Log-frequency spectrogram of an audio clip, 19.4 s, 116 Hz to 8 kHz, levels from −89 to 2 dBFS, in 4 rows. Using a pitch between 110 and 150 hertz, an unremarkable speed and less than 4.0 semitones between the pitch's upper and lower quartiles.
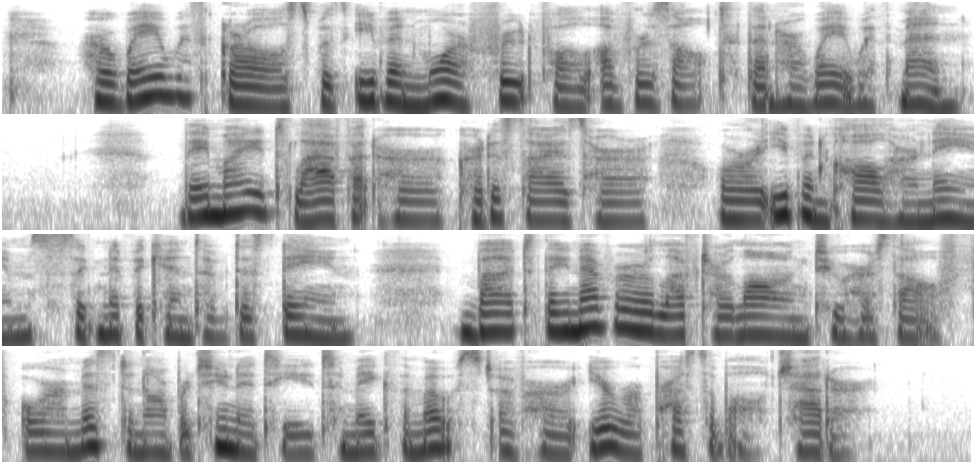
No: medium, 180 Hz; average, 155 wpm; average, 2.7 semitones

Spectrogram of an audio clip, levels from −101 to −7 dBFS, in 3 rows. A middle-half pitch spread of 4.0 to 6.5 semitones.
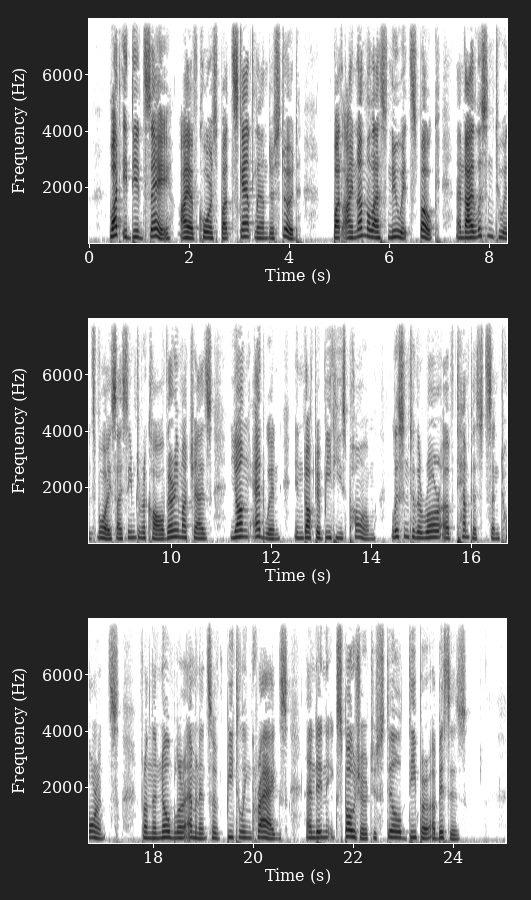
No: average, 3.3 semitones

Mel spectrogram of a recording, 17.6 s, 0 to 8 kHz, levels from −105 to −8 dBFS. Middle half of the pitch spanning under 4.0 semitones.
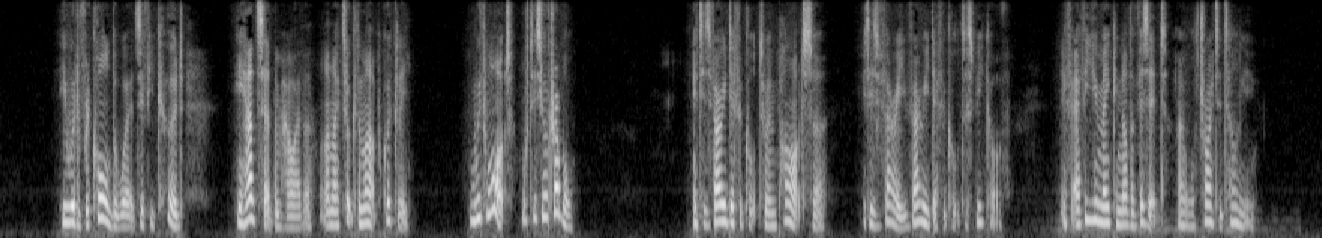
No: average, 4.6 semitones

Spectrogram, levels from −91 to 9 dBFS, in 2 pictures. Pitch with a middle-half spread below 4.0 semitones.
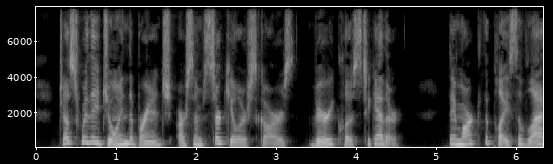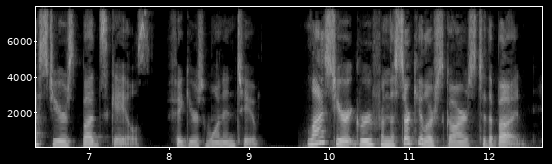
No: average, 4.6 semitones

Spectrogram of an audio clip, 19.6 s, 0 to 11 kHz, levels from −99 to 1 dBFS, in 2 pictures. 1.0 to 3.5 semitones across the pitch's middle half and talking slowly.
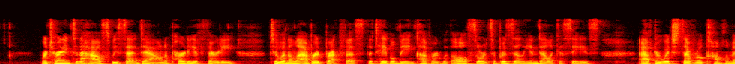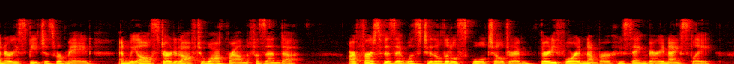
No: narrow, 2.6 semitones; average, 180 wpm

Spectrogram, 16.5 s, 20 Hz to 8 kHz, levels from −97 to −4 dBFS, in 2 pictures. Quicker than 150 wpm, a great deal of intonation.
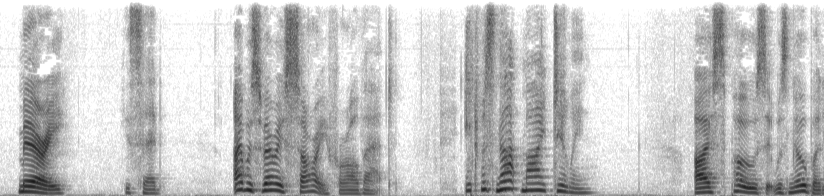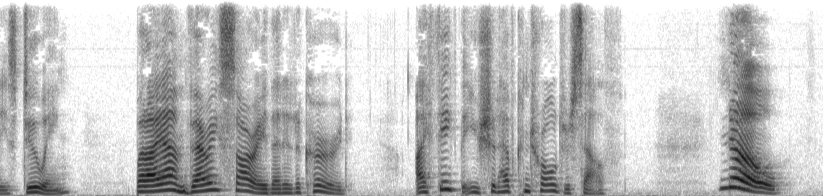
No: average, 140 wpm; wide, 7.4 semitones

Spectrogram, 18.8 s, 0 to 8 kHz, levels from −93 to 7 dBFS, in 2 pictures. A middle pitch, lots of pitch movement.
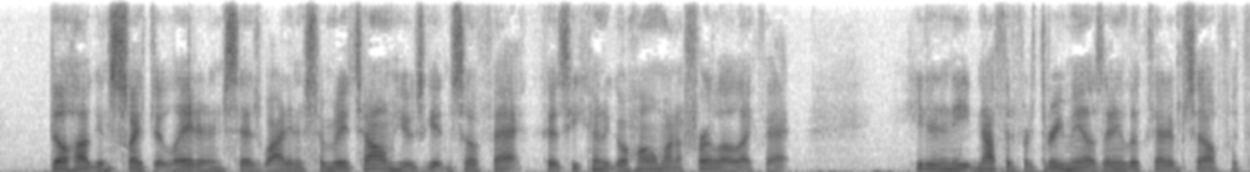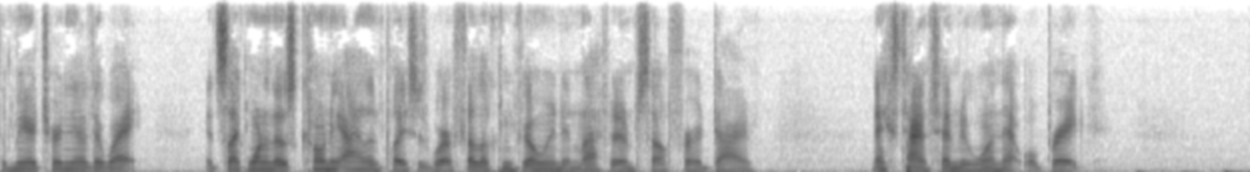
No: medium, 150 Hz; average, 2.7 semitones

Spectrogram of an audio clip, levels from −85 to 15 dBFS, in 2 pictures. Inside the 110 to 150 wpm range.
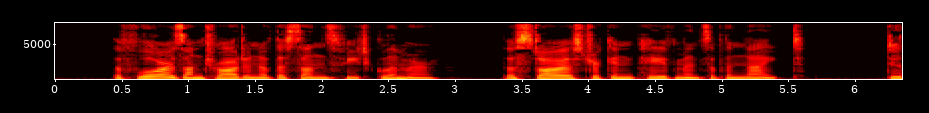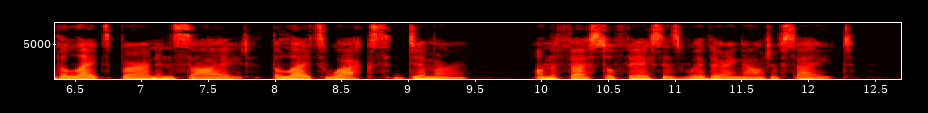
Yes: average, 145 wpm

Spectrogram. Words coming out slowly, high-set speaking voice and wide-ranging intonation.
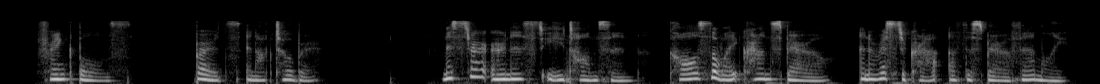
No: slow, 110 wpm; high, 210 Hz; average, 4.3 semitones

